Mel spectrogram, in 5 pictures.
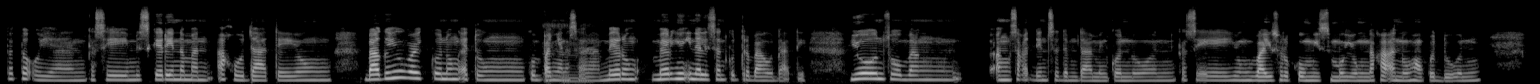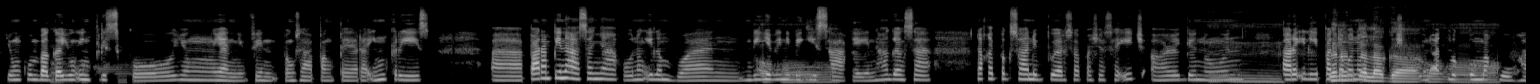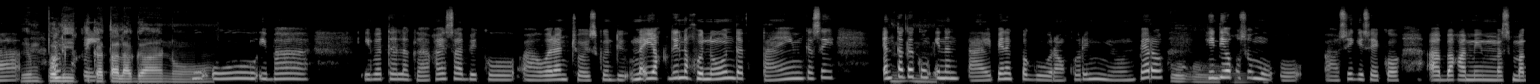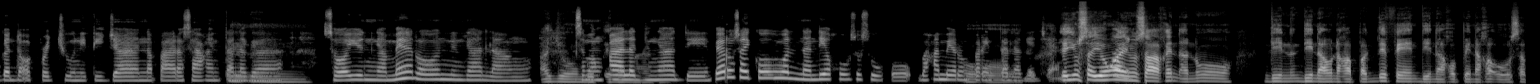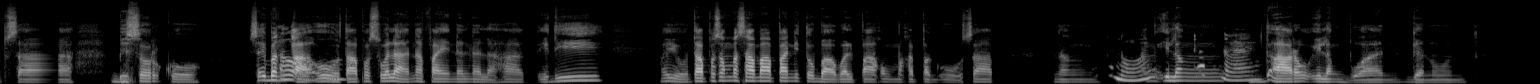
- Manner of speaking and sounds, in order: static; distorted speech; tapping; unintelligible speech
- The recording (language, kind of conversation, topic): Filipino, unstructured, Ano ang pinakamahalagang pangarap mo sa buhay?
